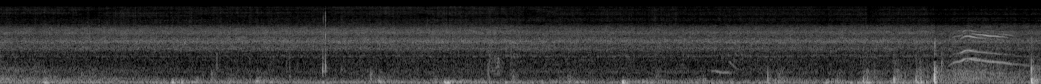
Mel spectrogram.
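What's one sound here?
Sparklers hiss and crackle steadily close by.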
